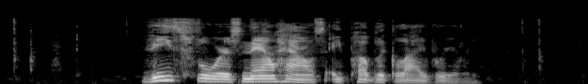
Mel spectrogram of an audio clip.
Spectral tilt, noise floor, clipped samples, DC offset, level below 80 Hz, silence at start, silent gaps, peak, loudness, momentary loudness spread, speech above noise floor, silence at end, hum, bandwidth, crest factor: -5 dB/octave; -63 dBFS; under 0.1%; under 0.1%; -54 dBFS; 1.45 s; none; 0 dBFS; -18 LUFS; 15 LU; 45 dB; 1.2 s; none; 9.4 kHz; 20 dB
